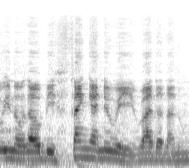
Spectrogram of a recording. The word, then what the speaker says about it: Whanganui: good so for example the wh he's actually pronounced f so so you know that would be feng a Nui rather than Whanganui there is obviously some older white New Zealander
